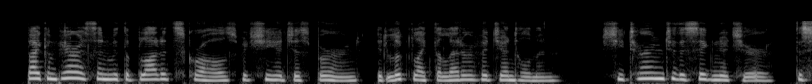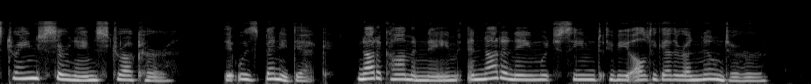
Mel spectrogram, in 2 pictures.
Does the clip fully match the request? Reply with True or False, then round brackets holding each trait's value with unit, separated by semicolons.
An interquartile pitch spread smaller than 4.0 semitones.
True (3.5 semitones)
